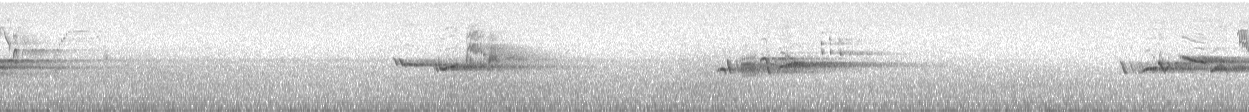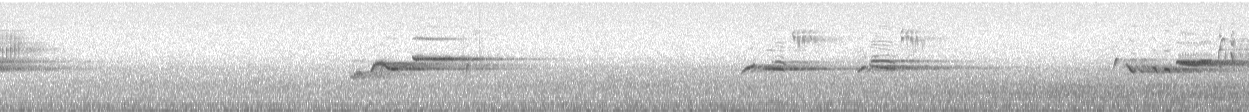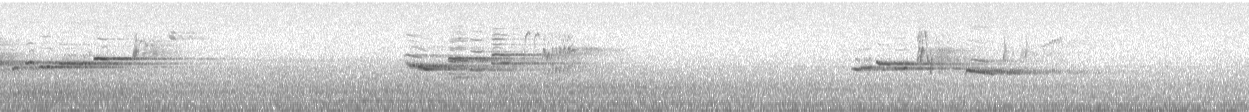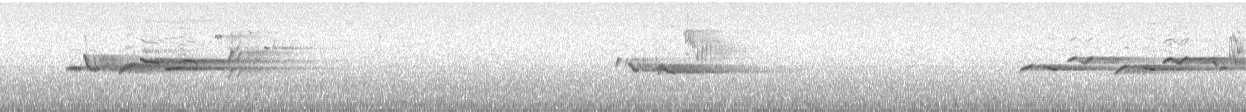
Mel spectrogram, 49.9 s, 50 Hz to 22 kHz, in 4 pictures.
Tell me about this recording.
Chapter XI of Ascolto il tuo cuore, città. I listen to your heart, city, Tuesday, March 17th 2020. Fixed position on an internal terrace at San Salvario district Turin, one week after emergency disposition due to the epidemic of COVID19. Start at 6:17 a.m. end at 7:17 a.m. duration of recording 60'00''. Sunset was at 6:39 a.m.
